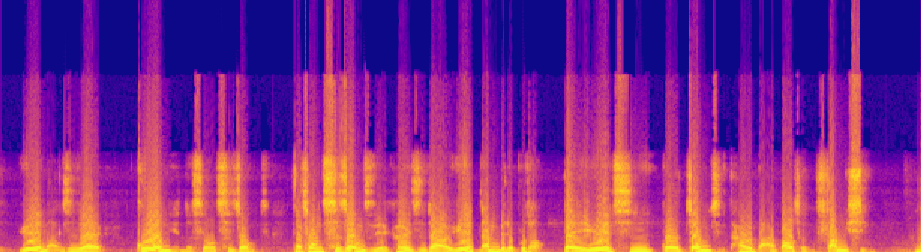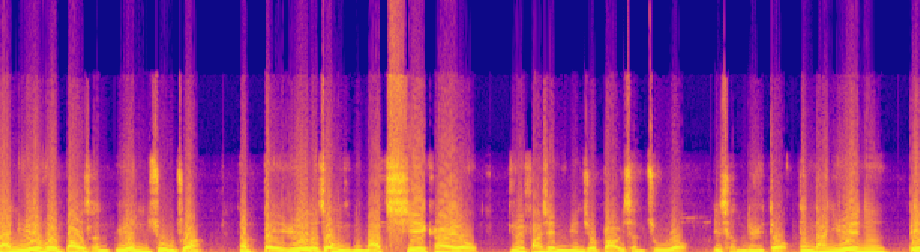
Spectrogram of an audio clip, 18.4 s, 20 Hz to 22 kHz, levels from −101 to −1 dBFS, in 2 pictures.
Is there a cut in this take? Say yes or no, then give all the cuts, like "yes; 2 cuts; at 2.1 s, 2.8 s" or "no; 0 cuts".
yes; 1 cut; at 4.7 s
